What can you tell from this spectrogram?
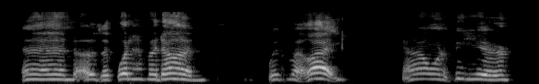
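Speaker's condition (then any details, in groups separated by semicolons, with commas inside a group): Cerebral palsy; non-progressive, will not improve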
